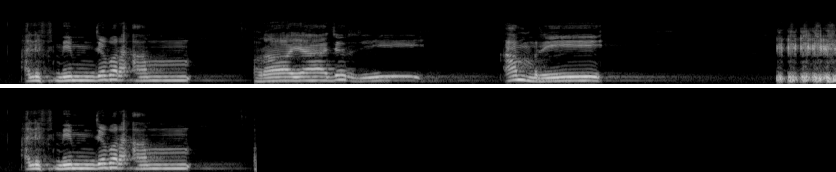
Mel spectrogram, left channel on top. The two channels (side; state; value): right; drops out; at 2.6 s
